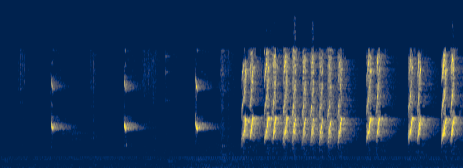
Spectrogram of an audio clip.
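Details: Cucak kinoi singing, for song tutoring and therapy: three thin, spaced whistles a little under a second apart, then a fast burst of harsh, high chirps and paired notes.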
